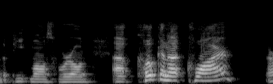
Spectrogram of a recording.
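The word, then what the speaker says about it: coir: sing i said well that's the choir he said exactly that's how you pronounce it coconut choir there's also bark and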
